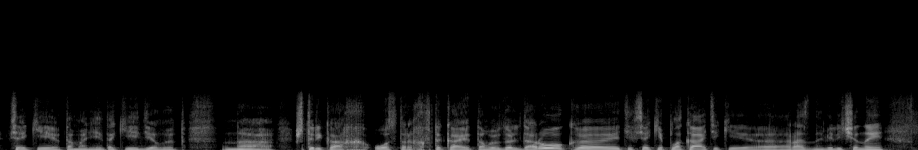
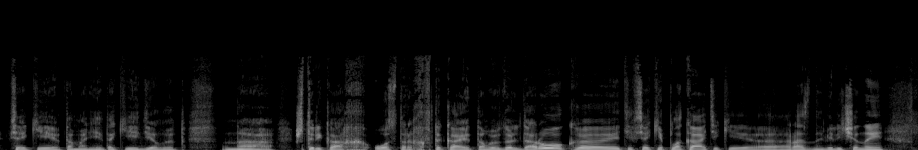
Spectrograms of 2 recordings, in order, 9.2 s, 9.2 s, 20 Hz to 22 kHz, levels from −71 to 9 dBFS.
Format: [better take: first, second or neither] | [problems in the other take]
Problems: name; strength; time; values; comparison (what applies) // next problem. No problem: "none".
second | garbled, watery; slightly; nothing above 7.5 kHz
